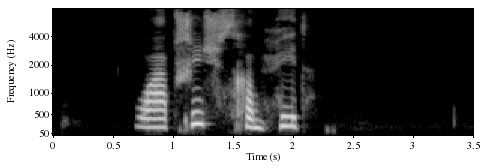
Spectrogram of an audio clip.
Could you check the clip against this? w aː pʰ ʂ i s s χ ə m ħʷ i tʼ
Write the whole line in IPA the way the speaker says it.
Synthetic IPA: w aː pʰ ʂ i ʃ s χ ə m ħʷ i tʼ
